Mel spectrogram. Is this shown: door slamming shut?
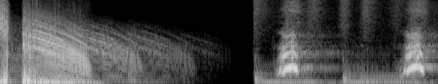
no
